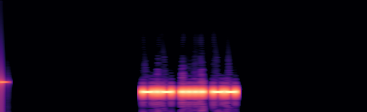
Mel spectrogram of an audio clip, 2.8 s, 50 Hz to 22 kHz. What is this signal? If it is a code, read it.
Morse code, heard as a keyed tone, about 52 wpm, 690 Hz. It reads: KHM
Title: USA Call Sign Postfixes - 3 Letters 50wpm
